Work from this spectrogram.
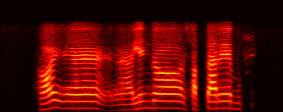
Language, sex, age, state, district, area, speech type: Santali, male, 45-60, Jharkhand, East Singhbhum, rural, conversation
